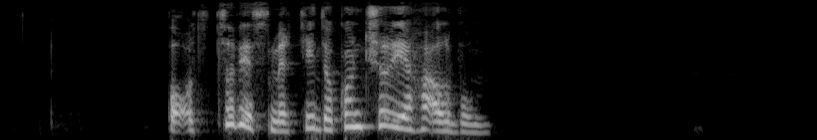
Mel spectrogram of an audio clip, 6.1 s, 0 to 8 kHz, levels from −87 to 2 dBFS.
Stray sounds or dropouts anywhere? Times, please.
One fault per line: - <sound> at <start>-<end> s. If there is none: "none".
none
